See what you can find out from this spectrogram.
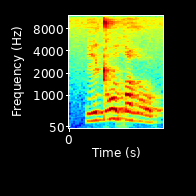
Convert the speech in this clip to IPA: ɪ ɖɔriðˤu

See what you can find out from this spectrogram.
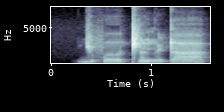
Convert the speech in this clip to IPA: ɟufɤːǁə̃ ɡə̃ʈa

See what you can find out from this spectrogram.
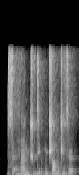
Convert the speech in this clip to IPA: zæ̰ɦæ̃ nd͡ʒudiɾṵ nd͡ʒɑnd͡ʒə̃zə

